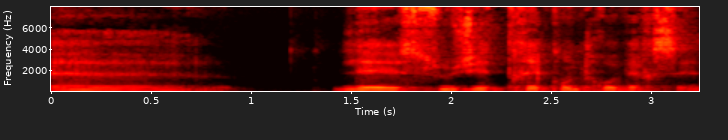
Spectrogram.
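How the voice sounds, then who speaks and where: A man talks with a non-native accent in a dark, mellow tone. His voice is somewhat breathy. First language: not French (speaking French). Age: 30s. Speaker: philosophy YouTuber. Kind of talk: channel introduction monologue. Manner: halting, many hesitations.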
